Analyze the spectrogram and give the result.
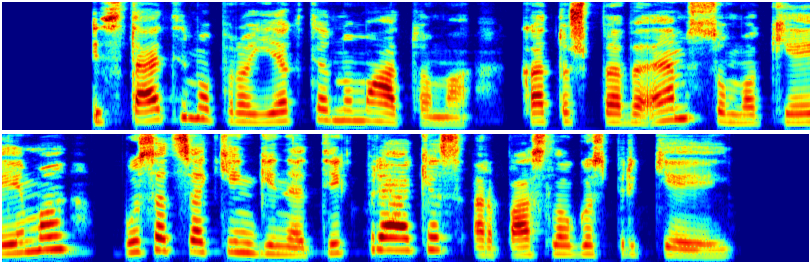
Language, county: Lithuanian, Vilnius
